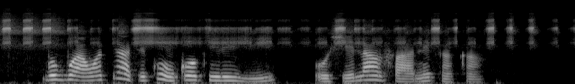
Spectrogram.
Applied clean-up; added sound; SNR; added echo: neural mask model RNNoise.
